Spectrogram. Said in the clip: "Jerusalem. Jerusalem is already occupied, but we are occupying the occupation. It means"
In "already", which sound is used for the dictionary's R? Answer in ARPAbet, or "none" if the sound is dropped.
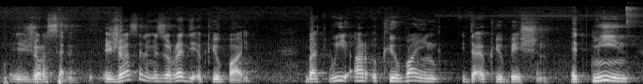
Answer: L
